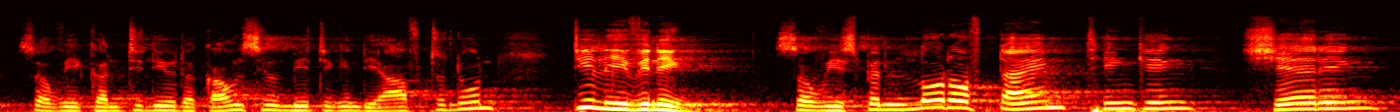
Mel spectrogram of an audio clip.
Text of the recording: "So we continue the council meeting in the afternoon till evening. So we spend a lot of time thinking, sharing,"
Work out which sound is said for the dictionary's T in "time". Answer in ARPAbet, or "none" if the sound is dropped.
T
